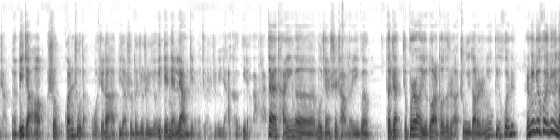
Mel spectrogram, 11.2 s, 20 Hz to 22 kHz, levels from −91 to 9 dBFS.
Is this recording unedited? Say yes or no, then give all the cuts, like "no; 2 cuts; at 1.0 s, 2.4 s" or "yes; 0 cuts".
no; 1 cut; at 5.4 s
